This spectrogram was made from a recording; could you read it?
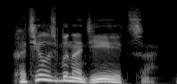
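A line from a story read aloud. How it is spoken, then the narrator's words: Sigh. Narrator (Russian): вздохнул Гил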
